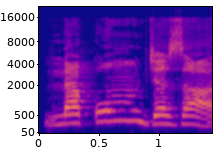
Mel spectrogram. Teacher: لکم جزا، لکم پہ اظہار شفوی ہے، جزا پہ مد متصل ہے، 4 الفی مد ہے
